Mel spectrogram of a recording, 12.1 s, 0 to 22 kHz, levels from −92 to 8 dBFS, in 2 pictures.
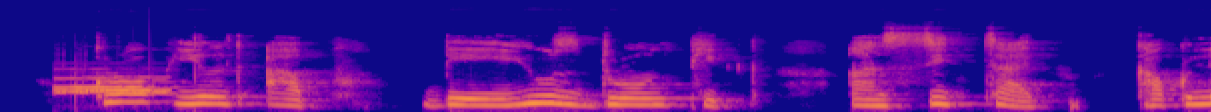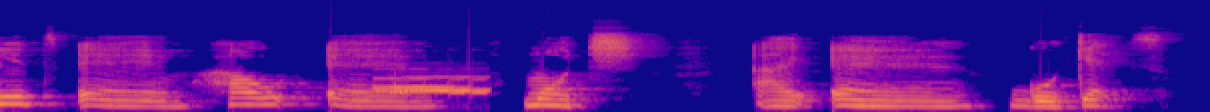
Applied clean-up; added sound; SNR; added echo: none; Piano; -3 dB; none.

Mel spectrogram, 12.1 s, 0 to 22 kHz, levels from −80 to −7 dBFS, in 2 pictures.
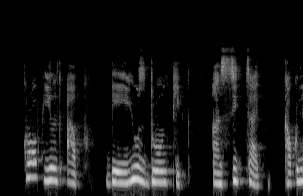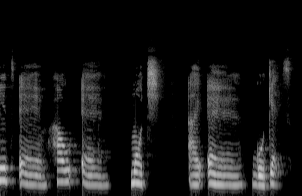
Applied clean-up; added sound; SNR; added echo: neural mask model DeepFilterNet 3.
